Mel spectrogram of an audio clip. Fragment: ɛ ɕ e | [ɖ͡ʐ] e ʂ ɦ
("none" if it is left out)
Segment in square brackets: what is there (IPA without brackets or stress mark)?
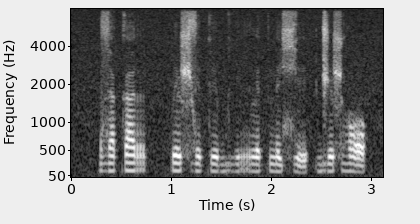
d͡ʒ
